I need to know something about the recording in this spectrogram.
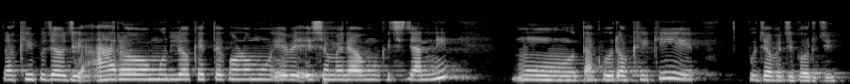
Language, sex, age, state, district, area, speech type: Odia, female, 30-45, Odisha, Puri, urban, spontaneous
